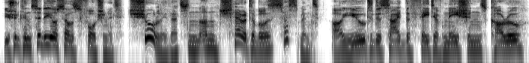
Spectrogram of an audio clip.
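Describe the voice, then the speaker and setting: A man's voice: mid-range voice, animated, moderate pace, fairly bright tone, no echo, studio quality, natural voice. An actor playing a courteous, wry and anxious scholarly male elf companion in a fantasy video game, with formal, precise enunciation. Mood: measured.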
